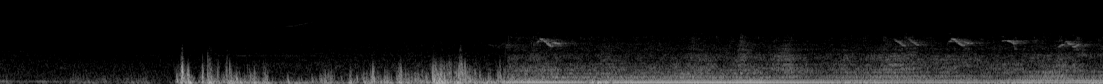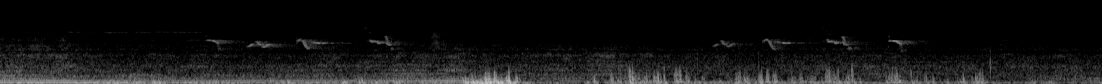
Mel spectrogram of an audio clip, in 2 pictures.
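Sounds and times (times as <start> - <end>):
small airplane drone: 0.0 - 22.0
bird chirping: 4.9 - 5.7, 8.9 - 15.5, 18.2 - 20.3.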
